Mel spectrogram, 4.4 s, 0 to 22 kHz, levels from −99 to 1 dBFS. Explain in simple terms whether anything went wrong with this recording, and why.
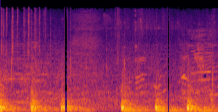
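Yes, something went wrong: the sound drops out twice with a gap at a join of encoded pieces. The first silence runs from 1.30 to 1.35 s (50 ms), the second from 3.35 to 3.38 s (about 38 ms), two seconds apart. The audio was likely encoded in separate chunks and stitched together without trimming the silent padding each encoder run adds at its start and end. The sound stops, then resumes where it left off.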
